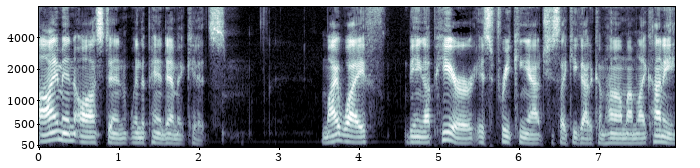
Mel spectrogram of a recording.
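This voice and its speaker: With an American accent, a man speaks at a moderate pace in a fairly low pitch with ordinary pitch variation. He has an unremarkable speaking voice, and the recording is very clean with a silent background. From Texas. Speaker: singer-songwriter. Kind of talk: casual chat.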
